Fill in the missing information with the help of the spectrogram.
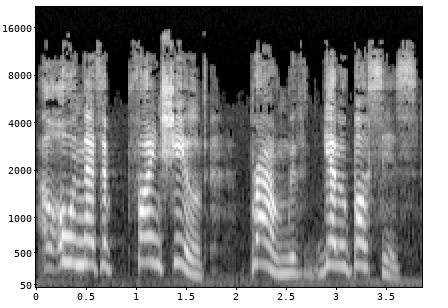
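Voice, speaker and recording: A woman voicing an awestruck young princess who gushes and stammers in a high, excited voice. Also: slow pace, no room sound, recorded from a distance, exaggerated voice.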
